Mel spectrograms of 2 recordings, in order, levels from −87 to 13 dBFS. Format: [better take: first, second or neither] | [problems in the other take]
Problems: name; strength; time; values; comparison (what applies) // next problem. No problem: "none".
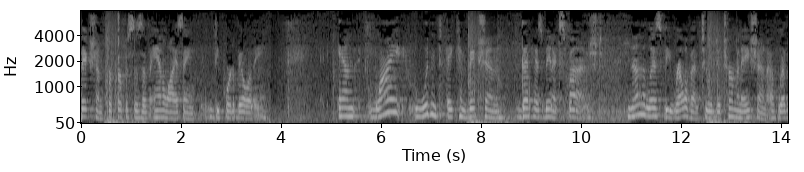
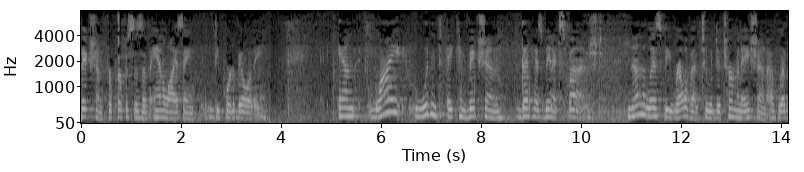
second | background sound (Boom); 9 dB below the speech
